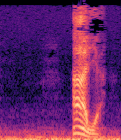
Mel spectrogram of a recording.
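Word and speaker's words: Arya: l a g a e s i a área a r i a Blood garm BL o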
